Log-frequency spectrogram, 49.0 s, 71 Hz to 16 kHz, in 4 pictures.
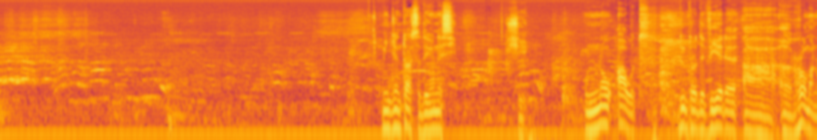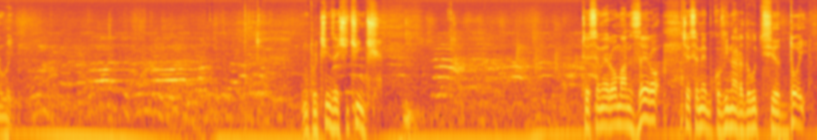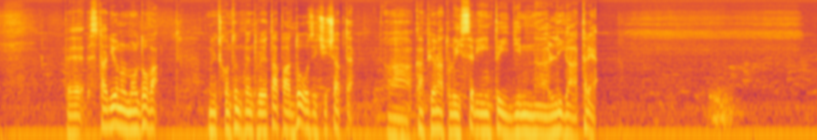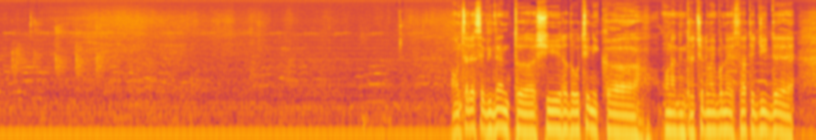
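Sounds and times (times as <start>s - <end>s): faint shouts of footballers: 0.0s - 3.2s, 12.6s - 16.8s, 17.7s - 21.4s
distant players calling: 0.0s - 43.5s
steady low microphone hum: 0.0s - 49.0s
faint sounds from field: 33.7s - 44.0s.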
